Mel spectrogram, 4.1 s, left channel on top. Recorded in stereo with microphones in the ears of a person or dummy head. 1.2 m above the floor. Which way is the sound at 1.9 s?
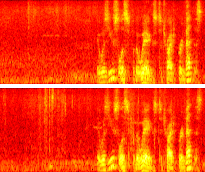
60° left (ahead or behind).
